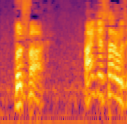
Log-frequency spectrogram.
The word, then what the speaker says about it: Luttwak: How does he pronounce his name? Luttwak.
